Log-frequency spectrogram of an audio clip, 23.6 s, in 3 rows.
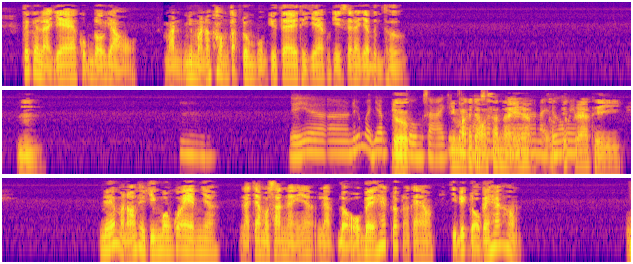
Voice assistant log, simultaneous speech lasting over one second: present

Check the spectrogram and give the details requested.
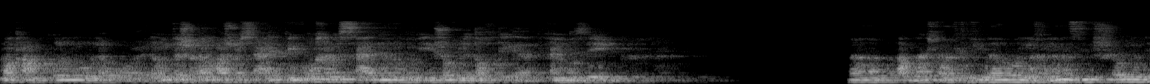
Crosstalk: none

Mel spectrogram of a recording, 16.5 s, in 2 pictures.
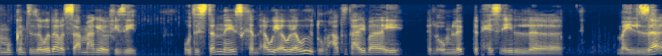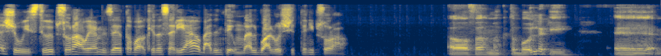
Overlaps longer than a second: none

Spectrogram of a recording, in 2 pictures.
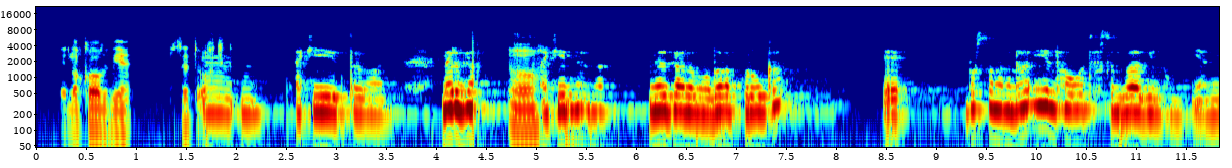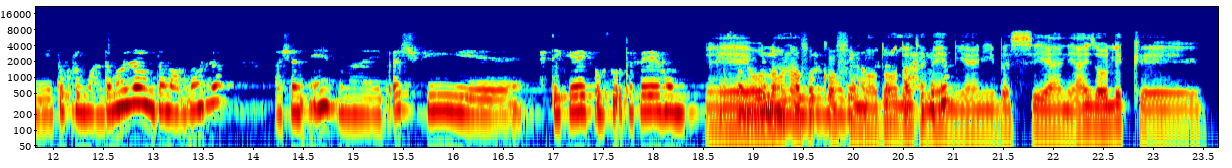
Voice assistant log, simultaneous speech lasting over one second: present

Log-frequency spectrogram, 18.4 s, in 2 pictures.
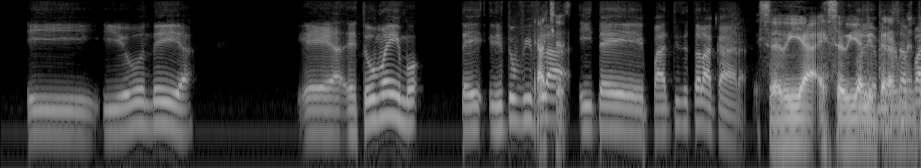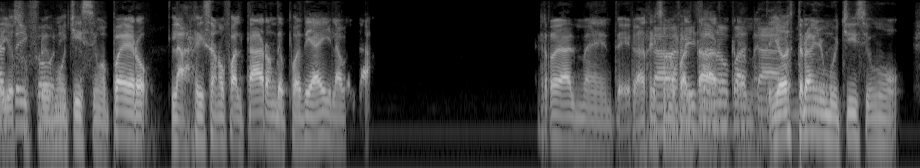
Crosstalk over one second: present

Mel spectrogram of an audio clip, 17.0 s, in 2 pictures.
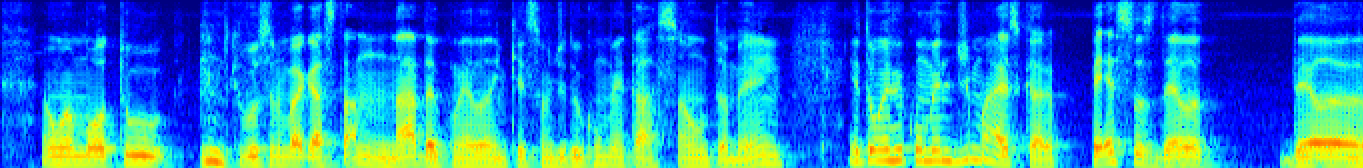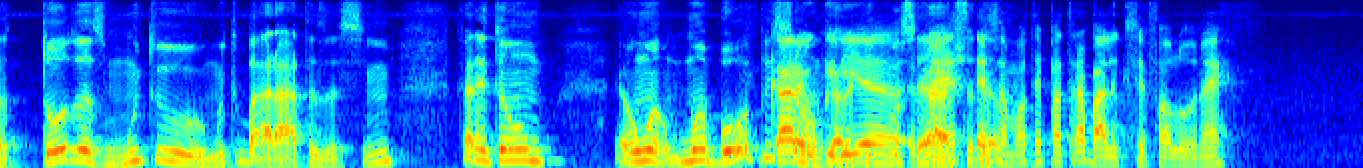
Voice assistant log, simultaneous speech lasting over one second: present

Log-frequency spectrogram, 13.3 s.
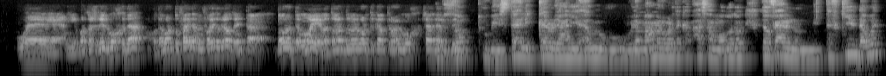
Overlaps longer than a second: none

